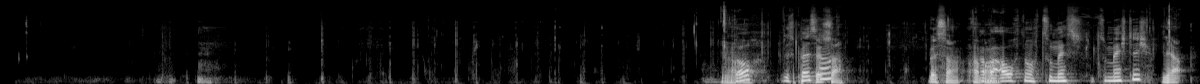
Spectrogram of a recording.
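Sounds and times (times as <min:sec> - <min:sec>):
chewing Berliner Knacker sausage: 0:00.0 - 0:11.9
speech: 0:07.4 - 0:08.5, 0:09.3 - 0:11.9.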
